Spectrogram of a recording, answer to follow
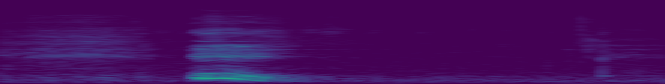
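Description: A soft breathy exhalation, then a single short, loud throat-clearing cough about two-thirds of a second in.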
